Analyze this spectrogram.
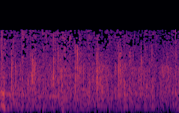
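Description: An audience at a debate breaks into steady applause, many hands clapping at once in a dense, even patter that holds at a moderate level for a couple of seconds.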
